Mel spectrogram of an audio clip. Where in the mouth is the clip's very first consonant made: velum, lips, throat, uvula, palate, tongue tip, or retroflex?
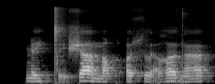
retroflex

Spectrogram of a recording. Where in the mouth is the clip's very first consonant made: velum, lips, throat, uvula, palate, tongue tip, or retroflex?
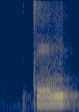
tongue tip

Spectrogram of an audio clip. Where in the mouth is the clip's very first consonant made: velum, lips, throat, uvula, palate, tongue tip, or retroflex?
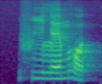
lips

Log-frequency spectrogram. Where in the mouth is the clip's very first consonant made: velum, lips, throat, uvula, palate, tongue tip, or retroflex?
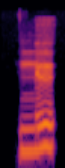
tongue tip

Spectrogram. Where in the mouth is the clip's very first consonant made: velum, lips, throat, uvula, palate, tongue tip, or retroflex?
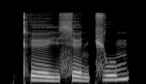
velum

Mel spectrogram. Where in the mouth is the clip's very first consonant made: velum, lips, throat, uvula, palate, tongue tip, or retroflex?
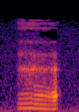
throat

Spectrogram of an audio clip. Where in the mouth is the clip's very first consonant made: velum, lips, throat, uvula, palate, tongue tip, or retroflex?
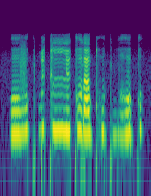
lips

